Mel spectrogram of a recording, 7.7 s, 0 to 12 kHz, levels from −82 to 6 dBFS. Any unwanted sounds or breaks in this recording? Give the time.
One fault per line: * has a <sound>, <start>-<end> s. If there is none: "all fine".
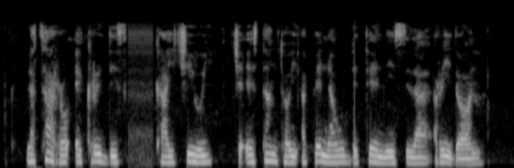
all fine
